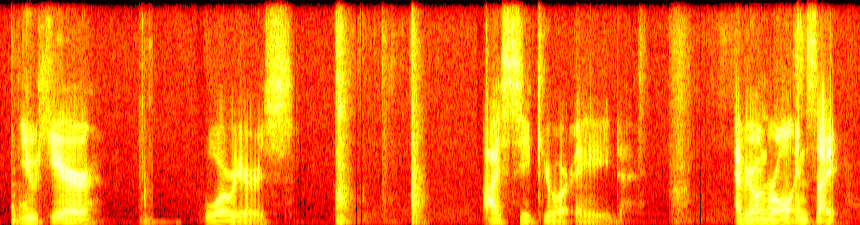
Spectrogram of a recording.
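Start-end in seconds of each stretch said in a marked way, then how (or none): 2.0-6.2 very low, slow, deliberate, hushed voice. Game master voicing a speaker the players hear, in a low voice. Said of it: "It's low".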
